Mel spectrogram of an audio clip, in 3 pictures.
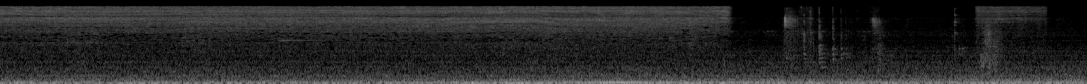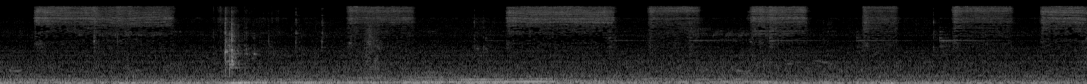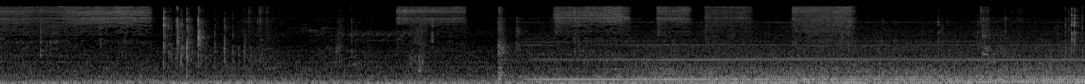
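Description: Two aerosol spray-paint cans hissing as they spray paint onto a tub of water for hydro-dipping. The spray runs steadily at first, then comes in short bursts with brief gaps, and runs steadily again near the end.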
